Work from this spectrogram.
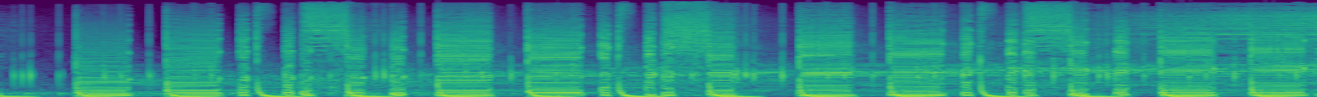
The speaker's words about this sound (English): some fat distortion.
